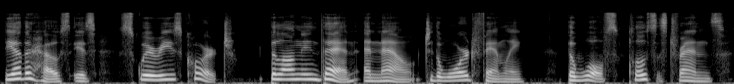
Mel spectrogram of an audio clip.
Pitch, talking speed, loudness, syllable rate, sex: 180 Hz, 145 wpm, -19 LUFS, 4.7 syllables/s, female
